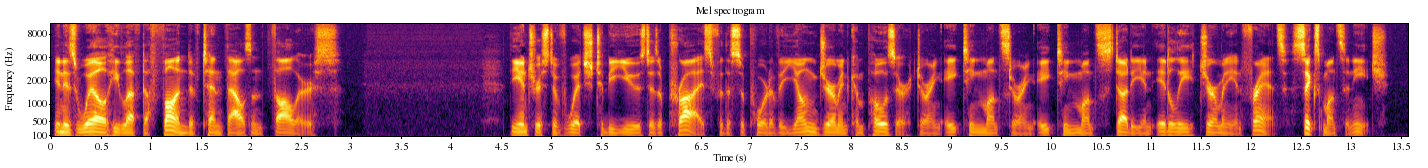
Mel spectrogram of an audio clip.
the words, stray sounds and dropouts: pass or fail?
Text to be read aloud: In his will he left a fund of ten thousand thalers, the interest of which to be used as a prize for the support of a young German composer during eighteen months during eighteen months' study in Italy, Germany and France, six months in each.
pass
